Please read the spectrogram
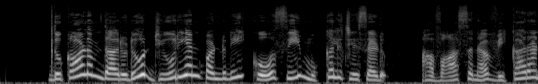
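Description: An electrical switching spike lands at 0.52 s, just before "దుకాణందారుడు డ్యూరియన్ పండుని కోసి": a sharp snap sitting on top of the speech for a few milliseconds. It most likely comes from a nearby switch or static discharge arcing, with the audio line picking up that brief burst.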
